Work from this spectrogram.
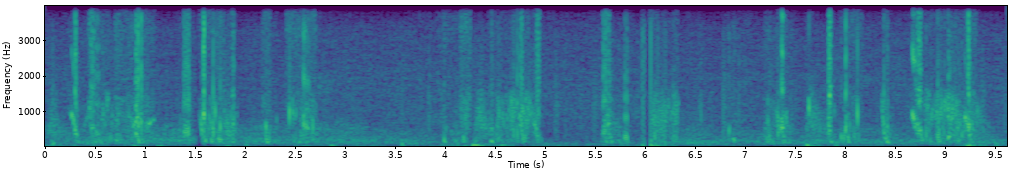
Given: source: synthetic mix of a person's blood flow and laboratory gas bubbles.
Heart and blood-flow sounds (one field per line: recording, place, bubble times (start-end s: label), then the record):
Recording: Doppler ultrasound of blood flow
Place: subclavian vein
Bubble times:
0.00-0.02 s: bubbles
0.23-1.11 s: bubbles
1.32-1.50 s: bubbles
1.53-1.93 s: bubbles
2.17-2.33 s: bubbles
2.40-2.71 s: bubbles
3.96-4.26 s: bubbles
4.42-4.98 s: bubbles
5.55-5.87 s: bubbles
6.03-6.36 s: bubbles
6.81-6.94 s: bubbles
7.19-7.50 s: bubbles
7.62-7.68 s: bubbles
7.81-8.18 s: bubbles
8.35-8.48 s: bubbles
8.65-9.37 s: bubbles
From the record:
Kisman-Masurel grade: 242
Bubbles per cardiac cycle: several, 3 to 8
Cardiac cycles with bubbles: 100%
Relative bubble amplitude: moderate (0.250 to 0.450)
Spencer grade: 3 (all of the cardiac periods contain showers or single bubble signals, but not dominating or overriding the cardiac motion signals)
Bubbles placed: anywhere in the cardiac cycle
